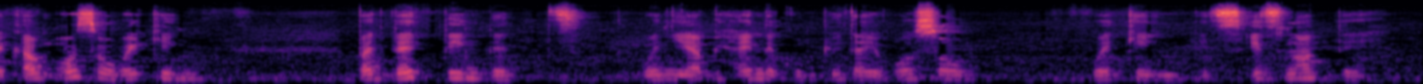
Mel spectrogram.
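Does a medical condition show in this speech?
No.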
